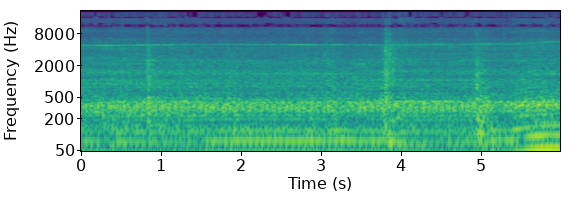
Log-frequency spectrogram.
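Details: 2013 West Torrens diesel garbage truck rumbling under load: a coarse, raspy exhaust note with occasional sharp bursts. Big exhaust leak.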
